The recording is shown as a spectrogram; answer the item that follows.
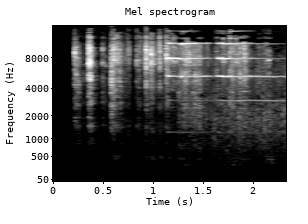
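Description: Cash register sound effect: a rapid mechanical clatter, then a bell ding that rings on and slowly fades.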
